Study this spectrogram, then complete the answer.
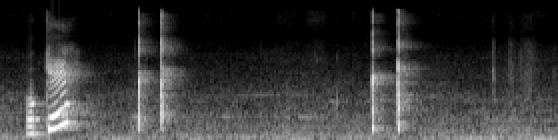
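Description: A young girl giggles in short bursts.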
